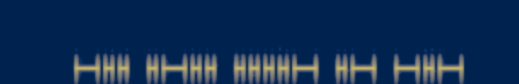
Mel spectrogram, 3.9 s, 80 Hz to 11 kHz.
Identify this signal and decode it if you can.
Morse code, heard as a keyed tone, about 22 wpm, 700 Hz. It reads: DL4AK
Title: DXCC-100 Call Signs - 5 Characters - Repeated 2x - 22wpm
